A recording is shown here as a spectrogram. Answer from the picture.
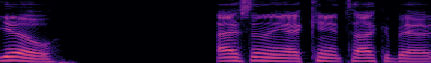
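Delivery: ordinary delivery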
